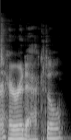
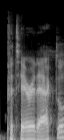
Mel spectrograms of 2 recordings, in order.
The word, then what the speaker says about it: pterodactyl: putting in all caps the p is silent I know it's just so funny which P what p in the name of this dinosaur pterodactyl pterodactyl pterodactyl potassium potassium that's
